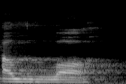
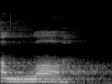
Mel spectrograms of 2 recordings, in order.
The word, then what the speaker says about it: Allah: In other words, the thick lam is pronounced Allah.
